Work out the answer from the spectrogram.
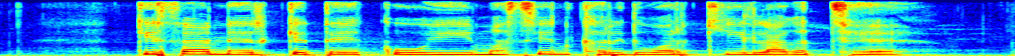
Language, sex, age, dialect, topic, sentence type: Magahi, female, 18-24, Northeastern/Surjapuri, agriculture, question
